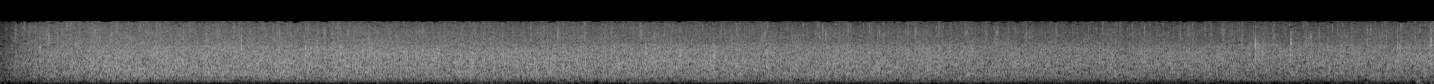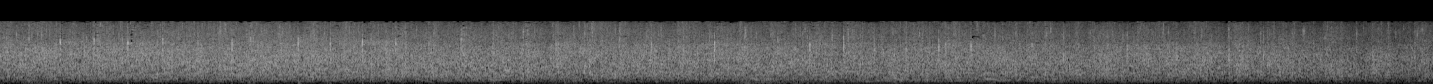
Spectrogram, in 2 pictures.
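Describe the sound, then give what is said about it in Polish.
Steady, dense applause from a large audience, a thick crackle of many clapping hands holding at an even loudness for close to half a minute, with no voices heard over it. “Ojcze Tadeuszu, wiem, że jeszcze bardziej są oklaski poza nami, w różnych stronach naszej ojczyzny i na świecie.”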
